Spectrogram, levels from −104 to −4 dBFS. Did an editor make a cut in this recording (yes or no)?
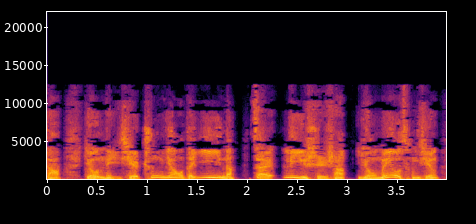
yes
